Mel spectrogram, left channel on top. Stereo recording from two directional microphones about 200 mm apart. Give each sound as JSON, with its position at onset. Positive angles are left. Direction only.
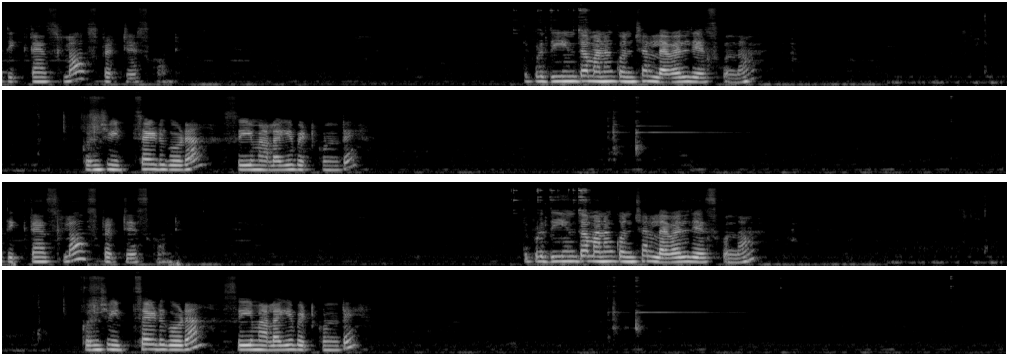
{"t": 0.3, "sound": "speech", "side_deg": -30}
{"t": 5.3, "sound": "speech", "side_deg": -25}
{"t": 10.8, "sound": "speech", "side_deg": -30}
